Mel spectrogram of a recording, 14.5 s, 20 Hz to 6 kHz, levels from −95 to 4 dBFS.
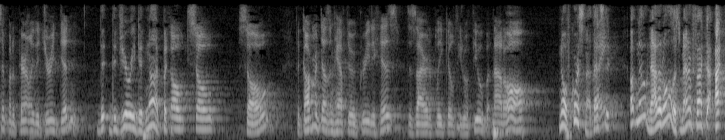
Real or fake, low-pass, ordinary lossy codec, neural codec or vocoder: real; 5.4 kHz; MP3, 32 kbps; none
